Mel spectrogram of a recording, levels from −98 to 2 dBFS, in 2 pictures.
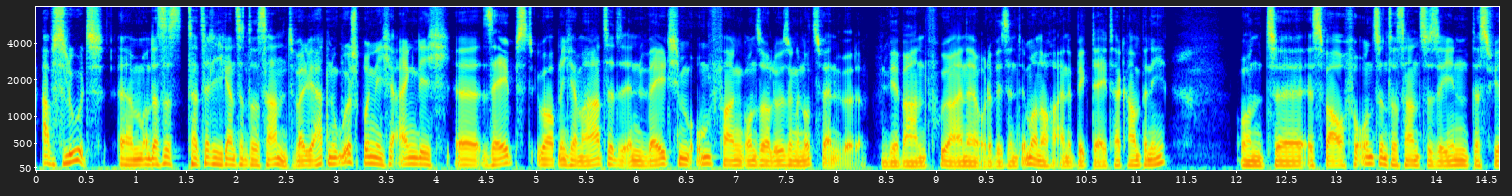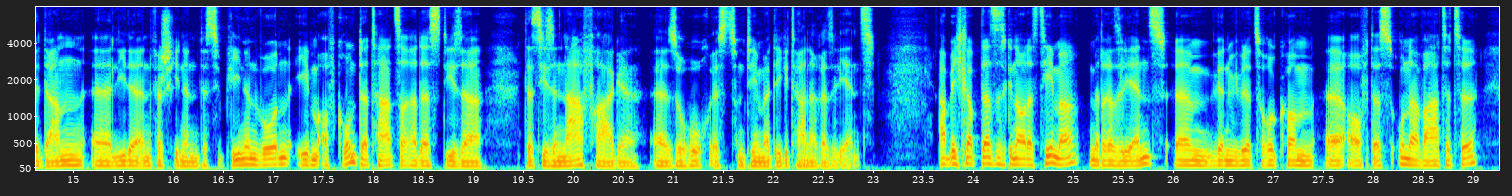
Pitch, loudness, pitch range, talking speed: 90 Hz, -26 LUFS, 85-105 Hz, 180 wpm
